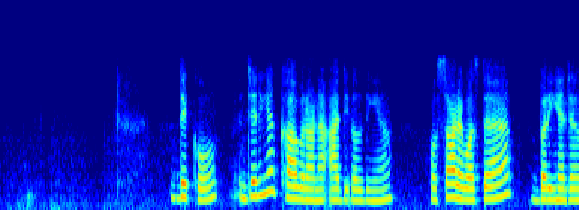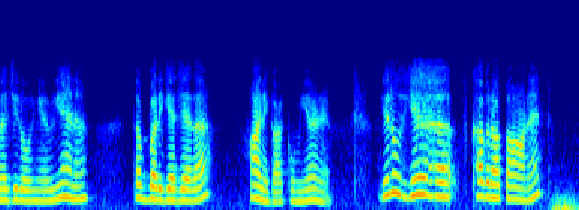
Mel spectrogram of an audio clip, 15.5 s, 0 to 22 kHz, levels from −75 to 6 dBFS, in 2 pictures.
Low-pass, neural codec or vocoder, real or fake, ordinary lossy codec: 7.2 kHz; codec, 16 kHz, 0.2 kbps, FocalCodec; fake; Opus, 16 kbps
